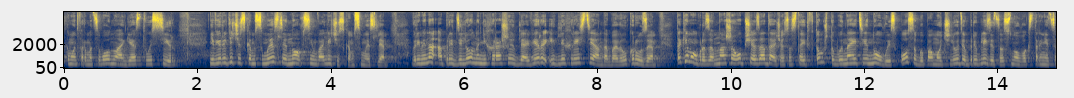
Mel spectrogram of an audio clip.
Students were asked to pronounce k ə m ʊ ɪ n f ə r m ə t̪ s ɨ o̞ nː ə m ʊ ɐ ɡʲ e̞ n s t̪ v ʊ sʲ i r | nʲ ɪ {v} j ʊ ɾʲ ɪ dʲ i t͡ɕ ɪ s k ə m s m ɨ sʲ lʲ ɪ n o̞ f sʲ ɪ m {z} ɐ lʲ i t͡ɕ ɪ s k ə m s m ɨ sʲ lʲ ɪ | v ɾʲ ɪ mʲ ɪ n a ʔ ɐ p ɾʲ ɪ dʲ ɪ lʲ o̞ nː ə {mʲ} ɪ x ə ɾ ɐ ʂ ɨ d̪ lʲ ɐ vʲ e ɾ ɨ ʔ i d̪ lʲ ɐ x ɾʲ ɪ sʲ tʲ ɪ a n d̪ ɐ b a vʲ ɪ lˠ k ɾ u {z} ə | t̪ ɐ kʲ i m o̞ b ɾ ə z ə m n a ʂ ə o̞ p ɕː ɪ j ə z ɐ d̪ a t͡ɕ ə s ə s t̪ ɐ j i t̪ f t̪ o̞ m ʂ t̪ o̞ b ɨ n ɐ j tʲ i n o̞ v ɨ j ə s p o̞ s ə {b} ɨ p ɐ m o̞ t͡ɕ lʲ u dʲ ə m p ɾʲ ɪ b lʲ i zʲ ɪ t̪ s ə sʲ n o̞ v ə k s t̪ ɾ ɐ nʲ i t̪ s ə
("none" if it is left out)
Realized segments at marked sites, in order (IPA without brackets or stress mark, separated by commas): v, v, nʲ, z, b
